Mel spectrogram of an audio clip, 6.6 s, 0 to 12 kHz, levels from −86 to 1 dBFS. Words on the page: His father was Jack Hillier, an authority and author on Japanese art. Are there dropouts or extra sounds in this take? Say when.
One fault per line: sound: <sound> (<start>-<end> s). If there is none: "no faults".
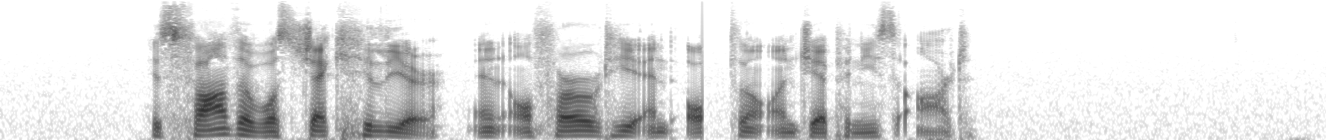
sound: dropout (3.5-3.7 s)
